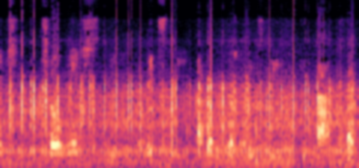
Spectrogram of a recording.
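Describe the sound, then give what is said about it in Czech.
A motor runs steadily during a recording session, a low, rough mechanical rumble with regular pulsing that sits beneath people talking throughout. “ty nemůžeš vypnout, prosím tě, ten motor, já myslím, že to nějak ekvalizérem doženu”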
